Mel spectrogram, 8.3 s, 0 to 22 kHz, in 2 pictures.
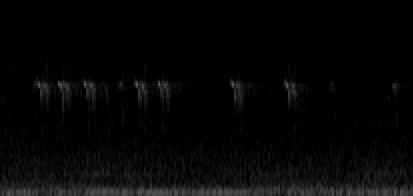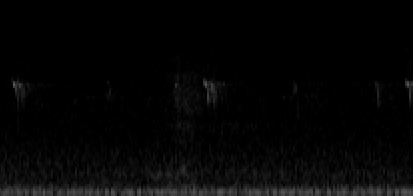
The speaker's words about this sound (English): At 9:22 a.m., wild birds coming in. Sounds like type 2.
